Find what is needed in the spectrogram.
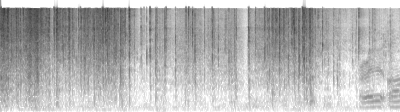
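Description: Thin plastic bag crinkling loudly as it is handled and pulled up, in a dense run of crackles for about three seconds before it stops.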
